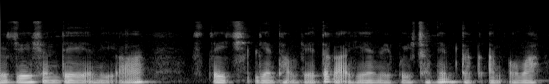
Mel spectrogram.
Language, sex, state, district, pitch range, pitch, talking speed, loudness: Mizo, male, Mizoram, Aizawl, 85-105 Hz, 90 Hz, 165 wpm, -23 LUFS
